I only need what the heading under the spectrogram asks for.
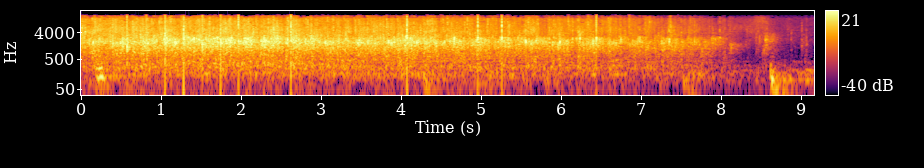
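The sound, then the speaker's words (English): Audience applause welcoming a professor to the podium for an evening talk at the LSE: dense, steady clapping held at an even level, thinning out and tailing off near the end. “So if you could join your hands together and join me in welcoming to the podium Professor Justin Lin.”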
